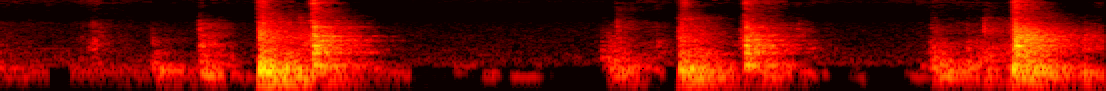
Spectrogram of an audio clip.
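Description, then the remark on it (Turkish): A door is pushed shut, with three bursts of clunks and rattling thumps separated by brief pauses, fairly loud and with no talking. “Kapat ama iyi kapat kapıyı.”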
